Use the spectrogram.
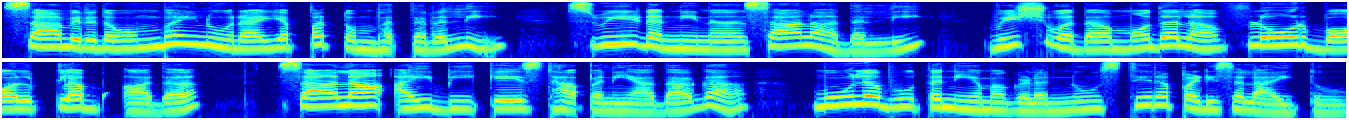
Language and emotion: Kannada, neutral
